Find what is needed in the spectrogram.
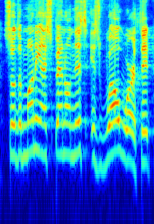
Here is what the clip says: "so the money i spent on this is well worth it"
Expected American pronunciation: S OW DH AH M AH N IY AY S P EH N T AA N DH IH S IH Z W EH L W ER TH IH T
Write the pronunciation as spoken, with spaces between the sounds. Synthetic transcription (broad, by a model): S OW DH AH M AH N IY AY S P EH N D N DH IH S IH Z W EH L W ER TH IH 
